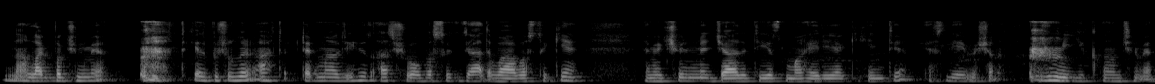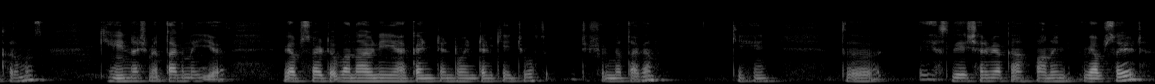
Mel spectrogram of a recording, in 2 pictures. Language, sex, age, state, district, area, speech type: Kashmiri, male, 45-60, Jammu and Kashmir, Shopian, urban, spontaneous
